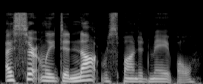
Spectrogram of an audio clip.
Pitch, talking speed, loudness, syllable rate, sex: 145 Hz, 175 wpm, -19 LUFS, 5.8 syllables/s, female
